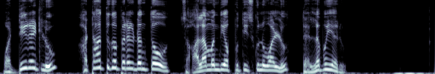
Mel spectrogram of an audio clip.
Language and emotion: Telugu, surprised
